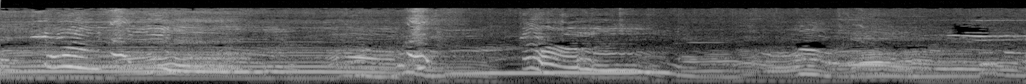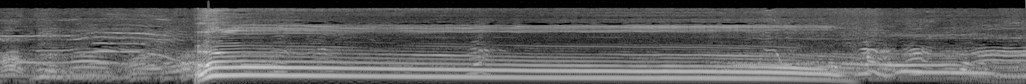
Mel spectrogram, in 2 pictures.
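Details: Gray wolf (Canis lupus) howls from a captive pack of eight wolves in B.C., Canada, with a person howling along: long, overlapping, wavering tonal voices, then one steady falling howl.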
